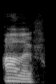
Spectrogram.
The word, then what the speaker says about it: Aleph: You have Ayin, which is actually, you have Aleph, which is kind of just a hard glottal stop.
